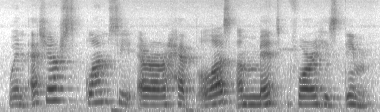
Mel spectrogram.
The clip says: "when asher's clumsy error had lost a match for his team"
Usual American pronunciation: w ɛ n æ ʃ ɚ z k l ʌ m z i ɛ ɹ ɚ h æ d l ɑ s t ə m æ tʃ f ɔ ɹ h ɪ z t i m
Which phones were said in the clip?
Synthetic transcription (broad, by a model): w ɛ n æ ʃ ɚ s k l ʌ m s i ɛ ɹ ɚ h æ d l ɑ s t ə m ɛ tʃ f ɔ ɹ h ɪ s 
